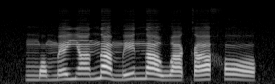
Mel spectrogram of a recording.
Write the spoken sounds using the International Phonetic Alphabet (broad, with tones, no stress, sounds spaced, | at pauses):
m ɔ˨ m ɛ˨˦ j ã˦ n a˦˨ m e˨˦ n a˦˨ w a˨ k a˨˦ h ɔ˦˨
